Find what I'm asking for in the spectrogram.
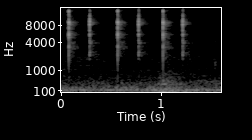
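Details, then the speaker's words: Four-post low-amp relay on test, magnet coil about 70–80 ohms, grounded to energize: six crisp, clean clicks over a quiet hum; relay pulls in properly, contacts then read low resistance, a good relay. "we're going to listen for a thunk or click like a relay they click so when I ground this out here I don't know if you can hear that but it's clicking"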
